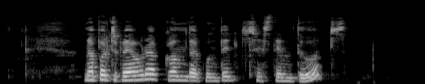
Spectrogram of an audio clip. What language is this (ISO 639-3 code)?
cat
